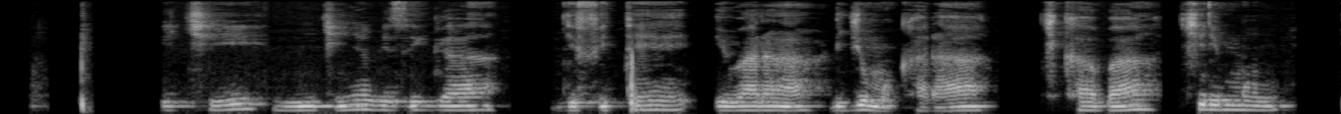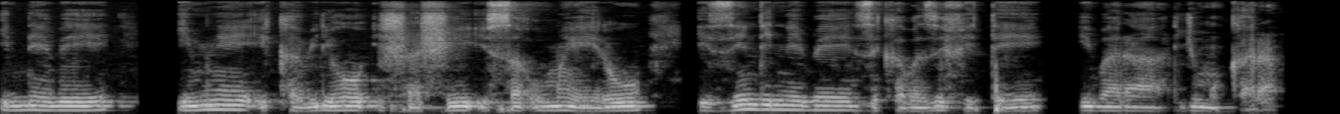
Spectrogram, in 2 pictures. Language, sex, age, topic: Kinyarwanda, male, 18-24, finance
